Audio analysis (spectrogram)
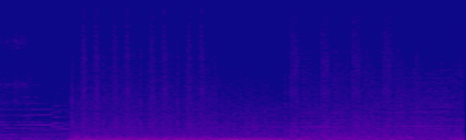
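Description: Sustained dense gunfire barrage in the visual novel game Rose Guns Days, starting abruptly after a brief quiet moment and roaring loud and continuous with overlapping shots and booms, no talk.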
